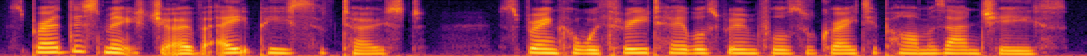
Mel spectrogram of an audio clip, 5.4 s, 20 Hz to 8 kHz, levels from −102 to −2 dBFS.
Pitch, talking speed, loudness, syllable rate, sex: 195 Hz, 175 wpm, -19 LUFS, 5.7 syllables/s, female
